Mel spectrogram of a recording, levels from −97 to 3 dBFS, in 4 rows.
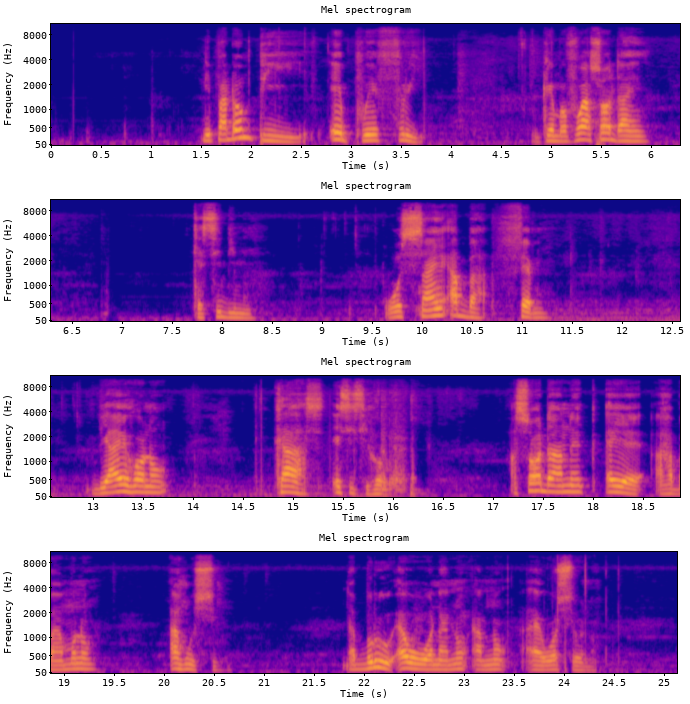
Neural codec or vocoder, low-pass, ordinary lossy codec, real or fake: none; 9.9 kHz; Opus, 64 kbps; real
